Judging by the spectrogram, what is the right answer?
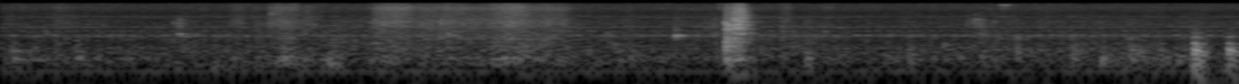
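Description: A kitten climbing over boxes and a heap of cloth: faint rustling with a few light knocks, the sharpest one just past the middle and a pair of small clicks near the end.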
